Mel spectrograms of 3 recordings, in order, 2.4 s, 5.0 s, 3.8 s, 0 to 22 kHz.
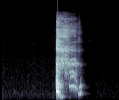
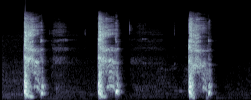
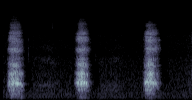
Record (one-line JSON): {"cough_length": "2.4 s", "cough_amplitude": 32637, "cough_signal_mean_std_ratio": 0.28, "three_cough_length": "5.0 s", "three_cough_amplitude": 31165, "three_cough_signal_mean_std_ratio": 0.31, "exhalation_length": "3.8 s", "exhalation_amplitude": 2710, "exhalation_signal_mean_std_ratio": 0.37, "survey_phase": "beta (2021-08-13 to 2022-03-07)", "age": "18-44", "gender": "Female", "wearing_mask": "No", "symptom_cough_any": true, "symptom_runny_or_blocked_nose": true, "symptom_shortness_of_breath": true, "symptom_fatigue": true, "symptom_headache": true, "symptom_change_to_sense_of_smell_or_taste": true, "symptom_loss_of_taste": true, "symptom_onset": "3 days", "smoker_status": "Never smoked", "respiratory_condition_asthma": false, "respiratory_condition_other": false, "recruitment_source": "Test and Trace", "submission_delay": "3 days", "covid_test_result": "Positive", "covid_test_method": "RT-qPCR", "covid_ct_value": 21.4, "covid_ct_gene": "ORF1ab gene"}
